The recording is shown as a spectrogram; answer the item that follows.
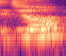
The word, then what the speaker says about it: adjourn: Whenever there will be D and J together, it's a thumb rule of this language that you won't pronounce D. The more examples are the word adjacent, the word adjective, adjourn. So you will try to skip D into it. D, you cannot pronounce D and J like D and J like adjective or adjacent or adjourn.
